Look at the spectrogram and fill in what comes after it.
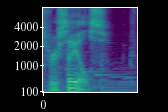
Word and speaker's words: Versailles: Yeah, I mean the one that I remember the most from my childhood in Ohio is there's a Versailles in Ohio, but it's Versailles. – Sure. It's like Des Moines.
